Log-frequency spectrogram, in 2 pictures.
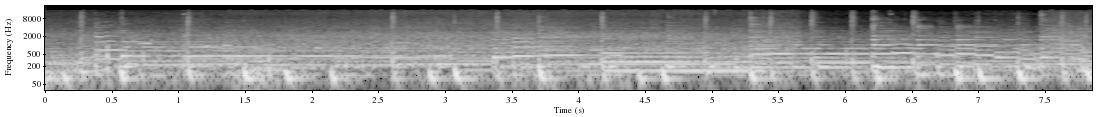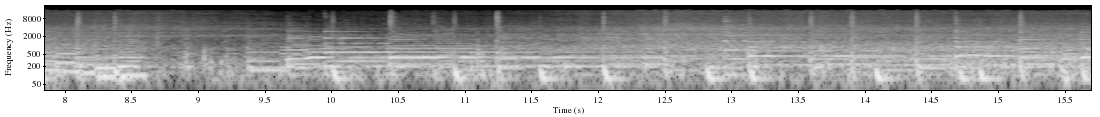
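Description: Ocean surf at Marina Beach in Chennai, a steady loud wash of breaking waves with a brief dip partway through, heard alone without talk.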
